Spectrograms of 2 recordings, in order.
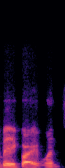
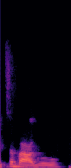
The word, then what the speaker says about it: Tobago: It's Tobago. Do a lot of people? I heard a lot of people say Tobago. A lot of people say Tobago.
